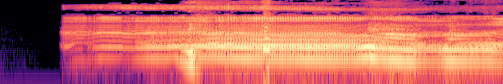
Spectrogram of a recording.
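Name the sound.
imitated gasping breath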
